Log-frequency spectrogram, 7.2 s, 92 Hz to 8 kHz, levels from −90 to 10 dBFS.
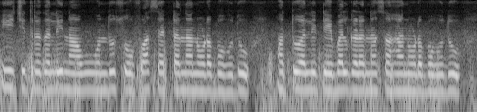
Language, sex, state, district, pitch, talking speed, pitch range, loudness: Kannada, female, Karnataka, Koppal, 220 Hz, 110 wpm, 215-225 Hz, -14 LUFS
